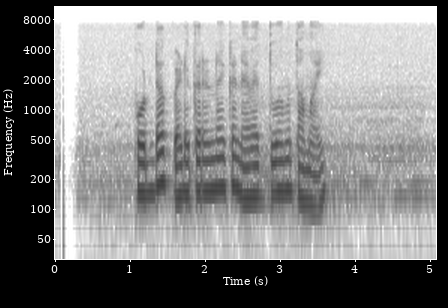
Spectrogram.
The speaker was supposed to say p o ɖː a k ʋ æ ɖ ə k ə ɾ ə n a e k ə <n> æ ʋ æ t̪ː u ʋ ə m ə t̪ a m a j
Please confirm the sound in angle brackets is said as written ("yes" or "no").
yes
